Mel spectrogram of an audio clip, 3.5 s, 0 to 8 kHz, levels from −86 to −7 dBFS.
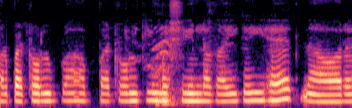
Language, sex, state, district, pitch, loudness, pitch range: Hindi, female, Chhattisgarh, Balrampur, 210 Hz, -16 LUFS, 205-215 Hz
